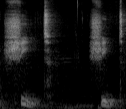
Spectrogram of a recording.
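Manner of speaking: "Sheet" repeated with a long ee; "Sheet" as if spelled with several i's. Shown as a demonstration. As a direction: softly model "Sheet" with a long i. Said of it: "o som dela é como se fosse vários Is".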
